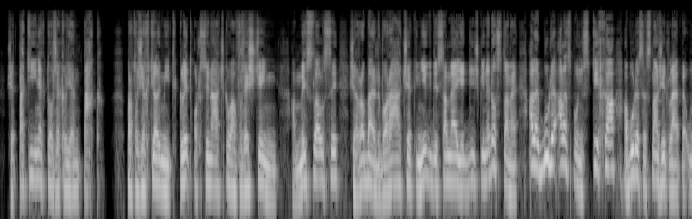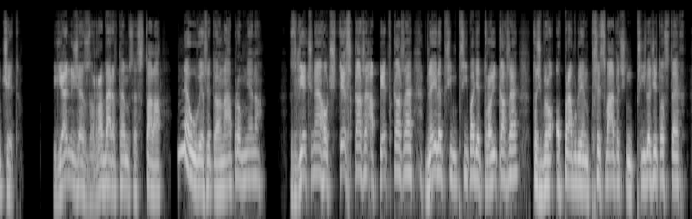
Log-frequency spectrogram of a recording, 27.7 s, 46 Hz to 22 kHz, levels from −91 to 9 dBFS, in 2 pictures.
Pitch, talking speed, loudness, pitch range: 135 Hz, 120 wpm, -21 LUFS, 120-155 Hz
